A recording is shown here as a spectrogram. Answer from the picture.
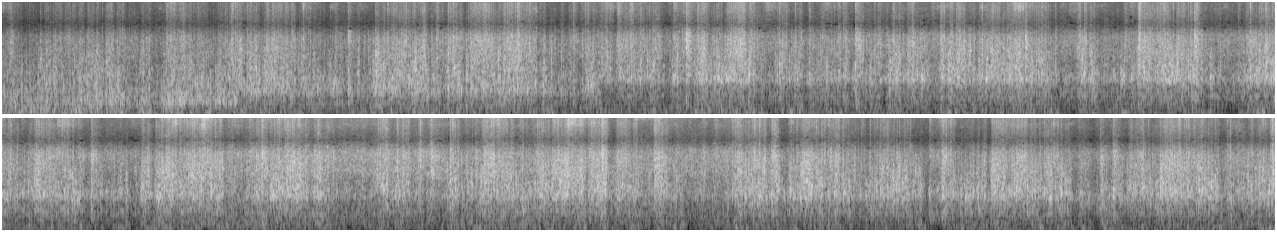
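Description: Wind rushing and buffeting against a microphone held out of a fast-moving passenger train's coach window, over the steady rumble of the train's wheels on the track.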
